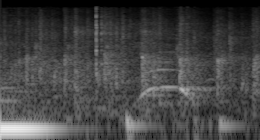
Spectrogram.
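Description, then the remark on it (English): An audience claps steadily for about two seconds, a dense crackle of many hands, with a low hum at the start and a brief rising whoop from the crowd partway through. “Big round of applause for Mia.”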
